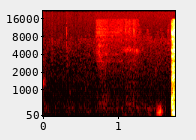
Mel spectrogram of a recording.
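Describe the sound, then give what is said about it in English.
After near silence and a faint, short intake of breath, a single loud sneeze bursts out abruptly at the very end. “Bless you.”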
